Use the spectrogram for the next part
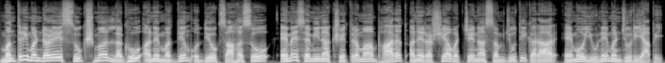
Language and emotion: Gujarati, neutral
